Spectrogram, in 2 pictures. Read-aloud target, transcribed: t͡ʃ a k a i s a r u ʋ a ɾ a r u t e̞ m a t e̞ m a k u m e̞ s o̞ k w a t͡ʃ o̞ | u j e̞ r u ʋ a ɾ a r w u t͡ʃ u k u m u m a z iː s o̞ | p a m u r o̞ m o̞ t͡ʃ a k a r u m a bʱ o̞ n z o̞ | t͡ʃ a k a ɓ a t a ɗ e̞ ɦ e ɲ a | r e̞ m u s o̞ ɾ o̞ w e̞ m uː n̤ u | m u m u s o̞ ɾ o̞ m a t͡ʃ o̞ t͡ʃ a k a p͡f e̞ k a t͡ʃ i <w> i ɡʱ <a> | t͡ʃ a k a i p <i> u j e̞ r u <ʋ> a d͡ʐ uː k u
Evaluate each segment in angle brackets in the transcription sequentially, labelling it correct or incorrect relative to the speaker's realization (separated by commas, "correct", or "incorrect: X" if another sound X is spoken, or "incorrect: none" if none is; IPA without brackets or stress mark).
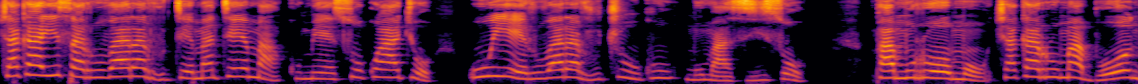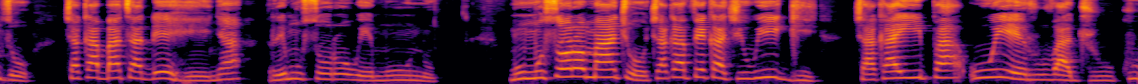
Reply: correct, incorrect: i, incorrect: a, correct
